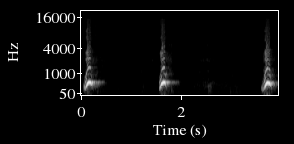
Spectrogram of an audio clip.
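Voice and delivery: high loud whoop; excited whoop. Real, not acted. Cheering repeatedly.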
